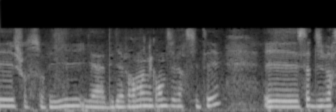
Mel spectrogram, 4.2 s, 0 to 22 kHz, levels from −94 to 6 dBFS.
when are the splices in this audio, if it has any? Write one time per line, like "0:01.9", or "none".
0:01.4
